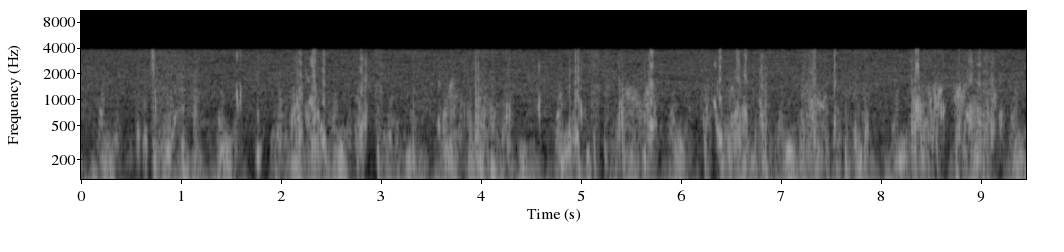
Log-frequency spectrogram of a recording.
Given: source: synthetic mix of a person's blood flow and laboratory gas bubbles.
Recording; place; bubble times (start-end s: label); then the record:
Doppler ultrasound of blood flow; precordium
0.54-1.06 s: bubbles
1.11-1.22 s: bubbles
1.52-1.64 s: bubbles
1.74-1.84 s: bubbles
1.97-2.03 s: bubbles
2.08-2.51 s: bubbles
2.73-2.88 s: bubbles
2.94-3.03 s: bubbles
3.30-3.39 s: bubbles
3.55-4.18 s: bubbles
4.22-4.33 s: bubbles
4.55-4.63 s: bubbles
4.82-5.19 s: bubbles
5.23-5.32 s: bubbles
5.35-5.79 s: bubbles
6.19-6.97 s: bubbles
7.17-7.59 s: bubbles
7.62-7.90 s: bubbles
8.28-8.67 s: bubbles
8.71-9.25 s: bubbles
From the record:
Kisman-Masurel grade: 343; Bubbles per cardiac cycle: rolling drumbeat, 9 or more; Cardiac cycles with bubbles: 100%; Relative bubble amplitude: loud (0.450 to 0.775); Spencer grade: 3 (all of the cardiac periods contain showers or single bubble signals, but not dominating or overriding the cardiac motion signals); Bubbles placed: only in the low amplitude regions of the cardiac cycle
